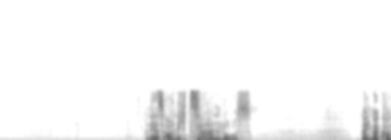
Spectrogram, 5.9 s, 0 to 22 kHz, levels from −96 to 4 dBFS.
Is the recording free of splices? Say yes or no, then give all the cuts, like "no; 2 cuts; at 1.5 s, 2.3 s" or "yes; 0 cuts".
yes; 0 cuts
